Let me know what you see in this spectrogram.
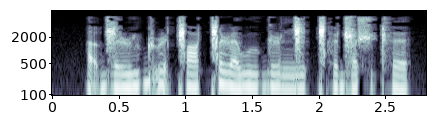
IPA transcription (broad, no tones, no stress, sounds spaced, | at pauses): a̰ ɖ͡ʐ ə ɭ y ɖ ṵ ɭ ə̰ ǁ ɒ ǁ ə ɭ ɐ w u ɡ ə ɭ ə ŋ͡ǁ ə ǁʰ ə ɖ͡ʐ ɒ ʃ ɪ ʈʰ ə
